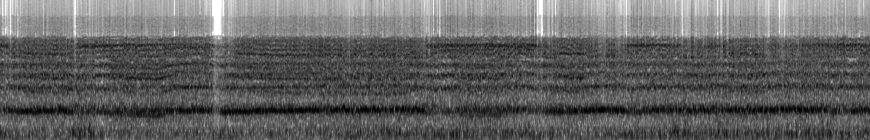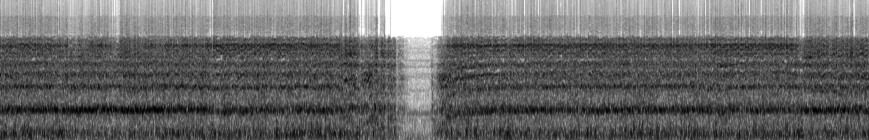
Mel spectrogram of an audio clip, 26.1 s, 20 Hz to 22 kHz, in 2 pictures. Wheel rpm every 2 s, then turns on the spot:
220, 220, 210, 210, 220, 220, 230, 220, 230, 90, 210, 230, 220.
none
